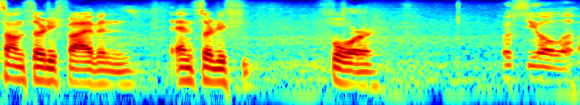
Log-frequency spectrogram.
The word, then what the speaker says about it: Osceola: No, I I went down I35 to uh uh 0 How do I pronounce it? What's on 35 and and 34? Oola. Oola.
